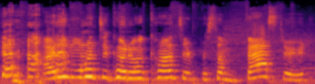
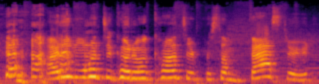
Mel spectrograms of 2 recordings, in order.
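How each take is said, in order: First: It is spoken in a put-on Australian accent. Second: The same.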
